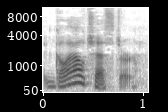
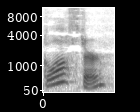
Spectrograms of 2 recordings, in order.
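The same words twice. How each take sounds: First: The word is said following its spelling. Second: The word is said in a shortened form. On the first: The speaker calls it wrong. "some people think it's pronounced Gloucester" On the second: The speaker calls it right. "I grew up in a place called Gloucester"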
